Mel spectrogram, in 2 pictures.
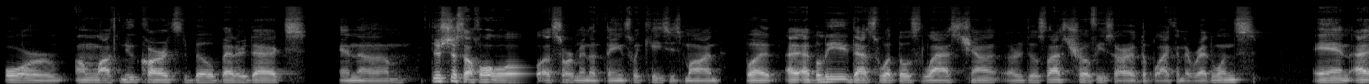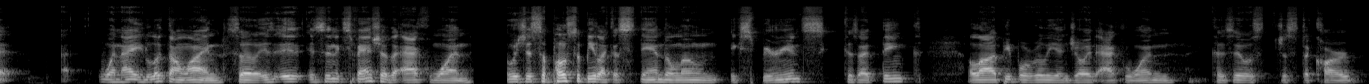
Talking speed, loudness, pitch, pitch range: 175 wpm, -26 LUFS, 100 Hz, 95-110 Hz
